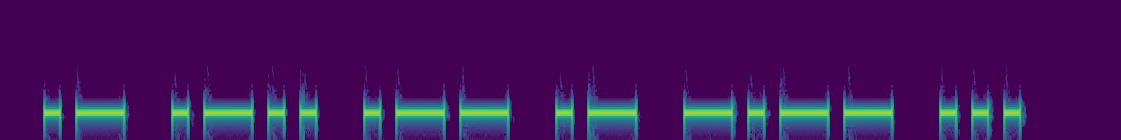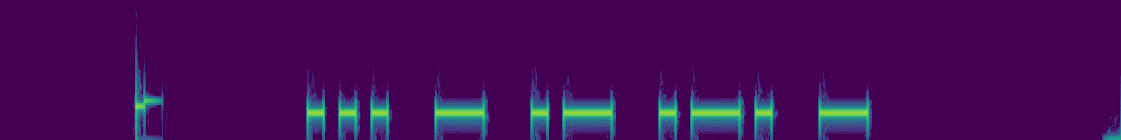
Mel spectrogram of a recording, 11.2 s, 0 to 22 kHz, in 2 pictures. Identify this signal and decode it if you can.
Morse code, heard as a keyed tone, about 15 wpm, 700 Hz. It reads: ALWAYS START
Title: Sentences from Top 300 Words - New Word Drill - 15wpm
